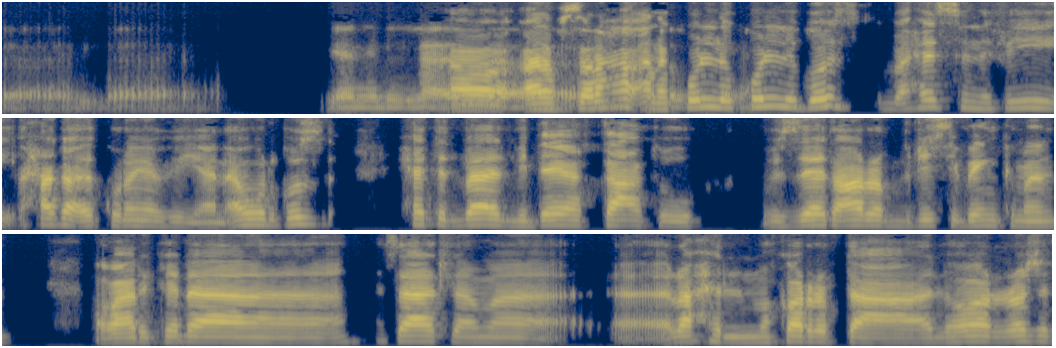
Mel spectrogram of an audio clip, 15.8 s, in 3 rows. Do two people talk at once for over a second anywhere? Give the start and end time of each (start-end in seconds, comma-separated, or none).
2.2-3.8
